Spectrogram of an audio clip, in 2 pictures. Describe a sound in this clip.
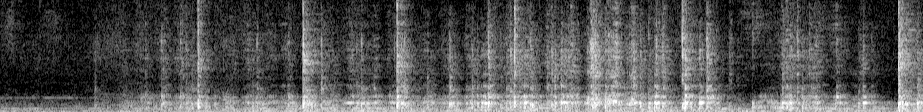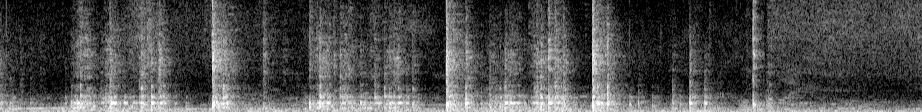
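A metal ladle clanks against a pan.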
